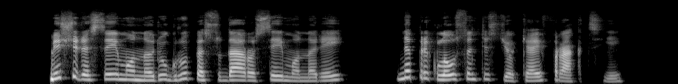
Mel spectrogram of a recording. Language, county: Lithuanian, Klaipėda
